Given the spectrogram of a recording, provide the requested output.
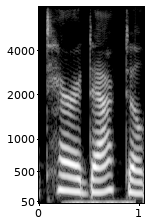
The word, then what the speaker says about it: pterodactyl: can't you hear a pterodactyl go to the bathroom H I don't know why because the PE is silent that's hilarious thanks for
